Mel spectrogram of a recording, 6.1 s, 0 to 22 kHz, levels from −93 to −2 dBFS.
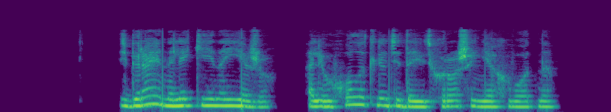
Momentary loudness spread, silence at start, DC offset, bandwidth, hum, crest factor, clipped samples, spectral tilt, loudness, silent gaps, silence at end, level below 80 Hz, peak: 10 LU; 1.2 s; under 0.1%; 7.6 kHz; none; 16 dB; under 0.1%; -6.5 dB/octave; -23 LUFS; 2.77-3.05 s; 0.55 s; -62 dBFS; -8 dBFS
